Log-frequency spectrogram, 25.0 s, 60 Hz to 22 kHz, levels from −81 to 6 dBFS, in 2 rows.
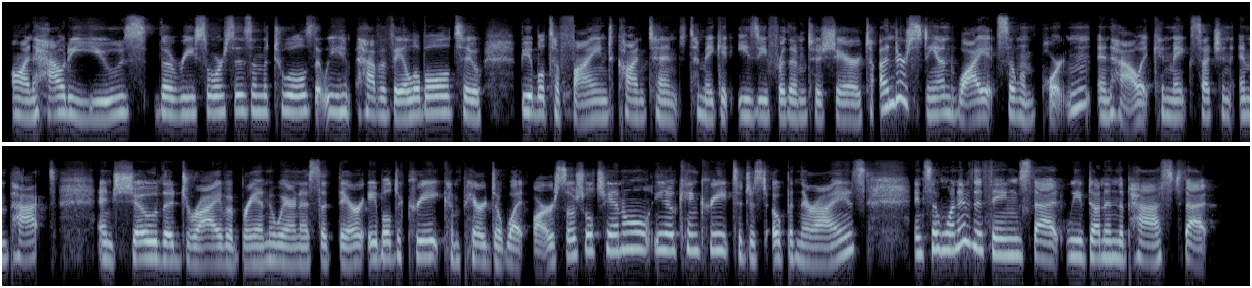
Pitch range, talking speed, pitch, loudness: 175-215 Hz, 195 wpm, 190 Hz, -21 LUFS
